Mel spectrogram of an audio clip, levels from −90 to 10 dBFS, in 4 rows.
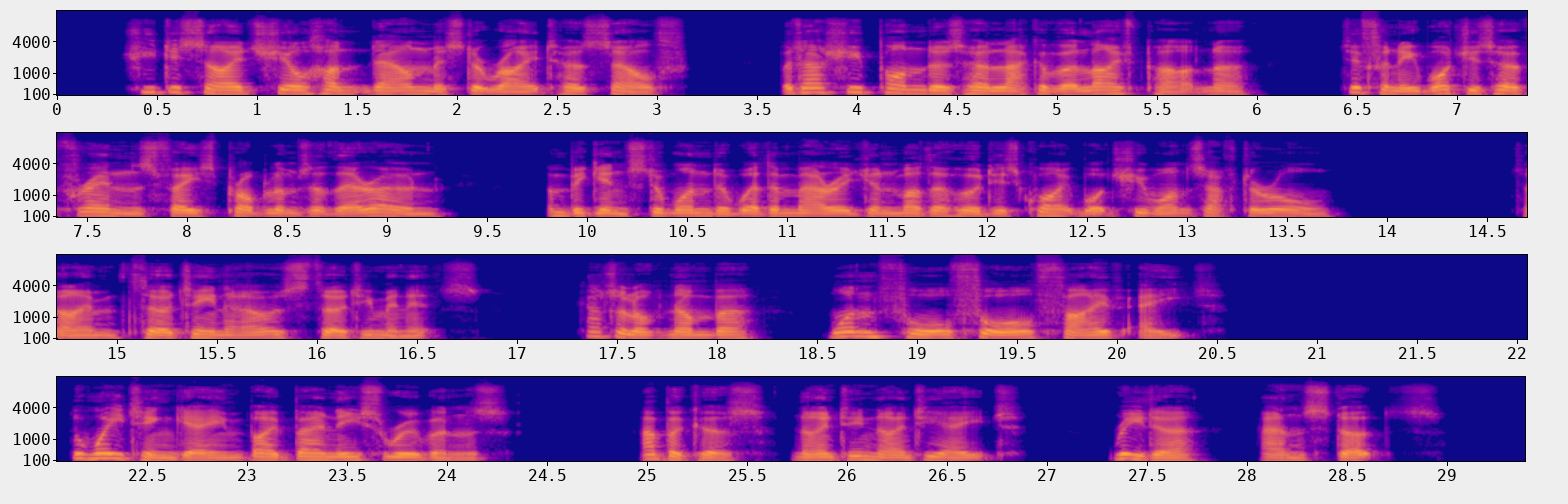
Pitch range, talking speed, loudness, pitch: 115-140 Hz, 125 wpm, -20 LUFS, 125 Hz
